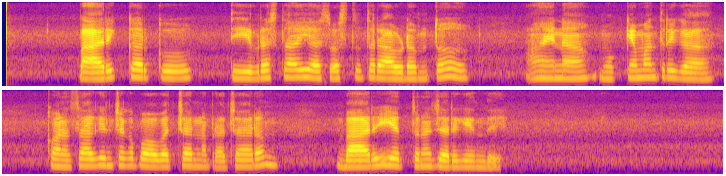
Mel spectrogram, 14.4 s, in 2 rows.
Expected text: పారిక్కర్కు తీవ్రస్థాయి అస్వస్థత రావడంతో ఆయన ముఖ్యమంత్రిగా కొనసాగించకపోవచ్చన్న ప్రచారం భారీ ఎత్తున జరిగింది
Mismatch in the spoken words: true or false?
false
